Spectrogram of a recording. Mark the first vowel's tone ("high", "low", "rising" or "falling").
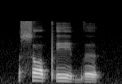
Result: falling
